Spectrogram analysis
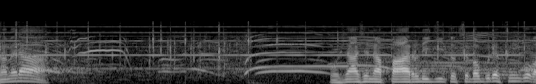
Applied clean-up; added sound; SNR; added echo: none; Organ + Cheering; 6 dB; none.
